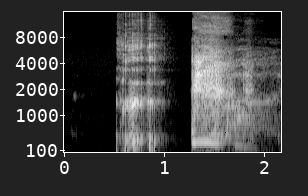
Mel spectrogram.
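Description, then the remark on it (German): Two loud burps in quick succession: a short choppy one, then a longer drawn-out belch with a falling, croaky tone, surrounded by silence. “nicht so rumrübsen hier”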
